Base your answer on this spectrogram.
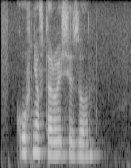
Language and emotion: Russian, neutral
